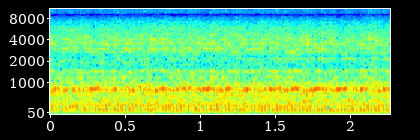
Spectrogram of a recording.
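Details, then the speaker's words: Yamaha F300 XSB2 4.2 V6 outboard at its 100-hour service, idling on a flush hose right after new oil, oil filter and spark plugs; even, steady idle with a clean constant hum, no misses or knocks; runs nice and smooth; normal idle. "Everything sounds good. She's nice and smooth."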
